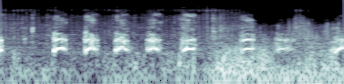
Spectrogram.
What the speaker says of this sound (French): Le chien, il protège son troupeau.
